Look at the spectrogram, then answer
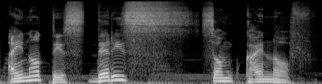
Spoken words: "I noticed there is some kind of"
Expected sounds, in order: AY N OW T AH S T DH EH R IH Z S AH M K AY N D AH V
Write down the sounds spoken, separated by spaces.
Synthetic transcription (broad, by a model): AY N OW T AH S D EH R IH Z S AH M K AY N D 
